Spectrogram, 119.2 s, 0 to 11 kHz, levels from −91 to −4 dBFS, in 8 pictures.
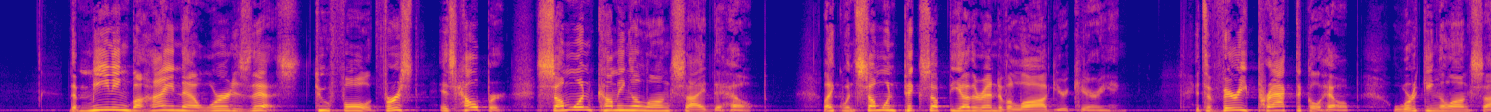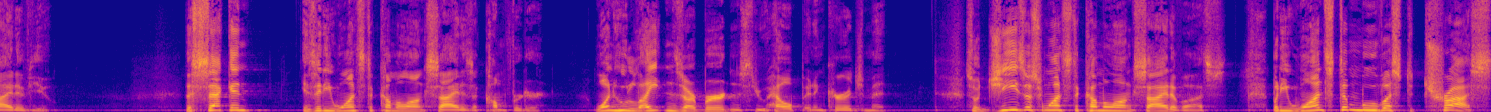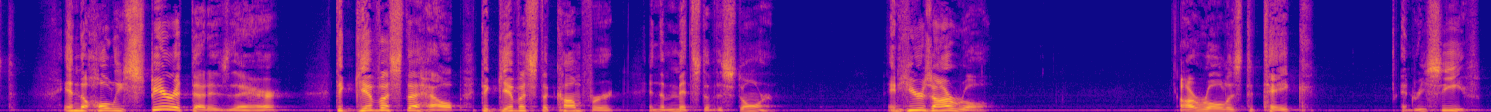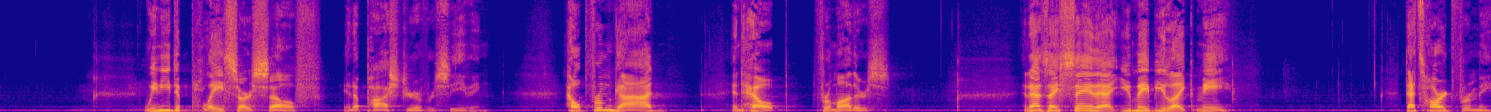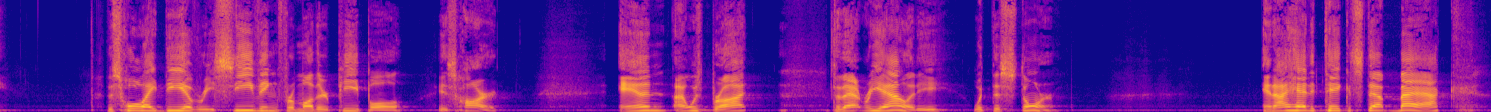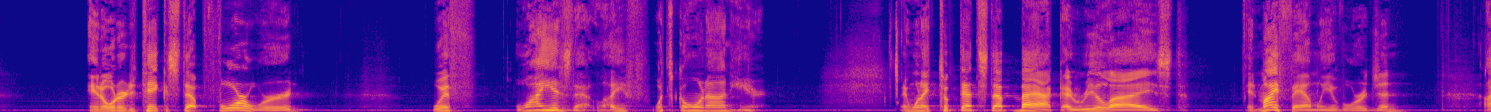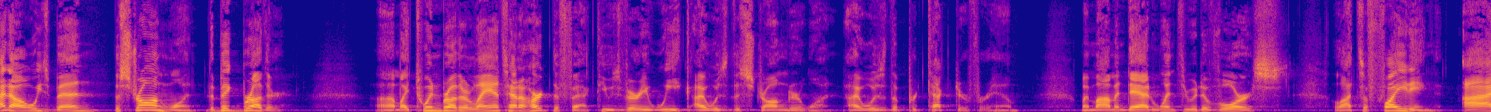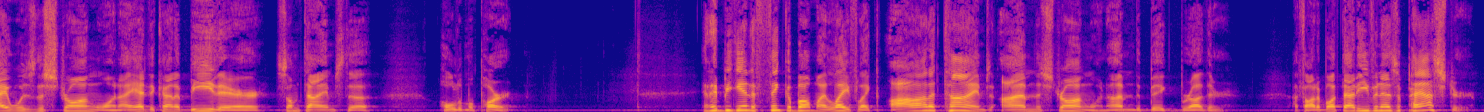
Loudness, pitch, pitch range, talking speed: -24 LUFS, 205 Hz, 165-225 Hz, 145 wpm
